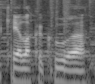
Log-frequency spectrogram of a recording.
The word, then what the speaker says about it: Kealakekua: All right, we're up at Kona Joe's coffee plantation up here in Kealakekua.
